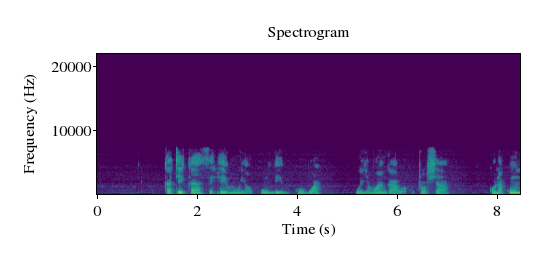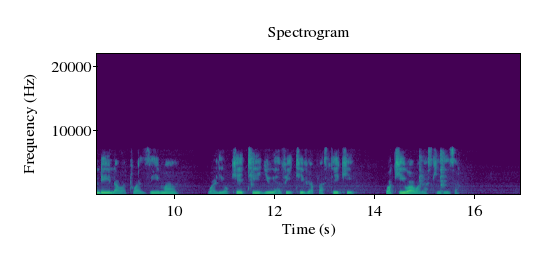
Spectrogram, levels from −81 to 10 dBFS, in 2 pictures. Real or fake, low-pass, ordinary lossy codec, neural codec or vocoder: real; 7.2 kHz; AAC, 96 kbps; none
